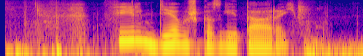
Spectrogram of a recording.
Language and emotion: Russian, sad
